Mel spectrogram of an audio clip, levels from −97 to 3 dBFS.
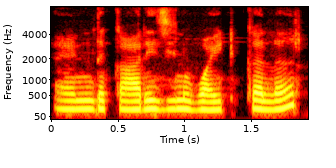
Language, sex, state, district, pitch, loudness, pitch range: English, female, Karnataka, Bangalore, 185 Hz, -16 LUFS, 180-185 Hz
